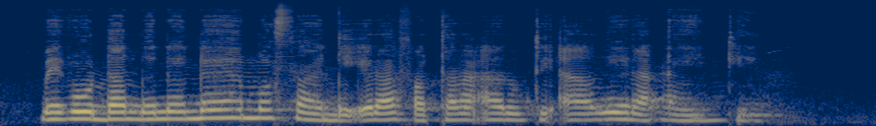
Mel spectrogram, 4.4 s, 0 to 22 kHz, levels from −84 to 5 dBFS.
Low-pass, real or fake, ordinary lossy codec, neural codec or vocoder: none; fake; none; codec, 44.1 kHz, 1.7 kbps, Pupu-Codec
